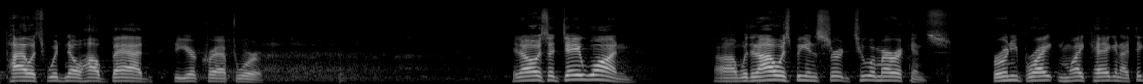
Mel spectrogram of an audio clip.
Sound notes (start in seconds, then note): 2.2 laughter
